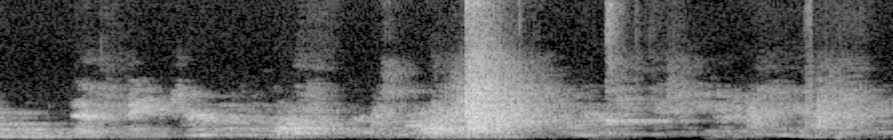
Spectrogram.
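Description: Dogs barking in a shelter kennel, several barks with the loudest about two and a half seconds in, over indistinct human voices.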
